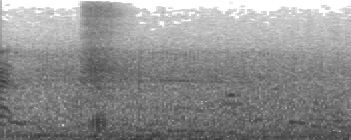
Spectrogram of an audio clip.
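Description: Steady outdoor street noise with a low traffic rumble, and a short hiss about half a second in.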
